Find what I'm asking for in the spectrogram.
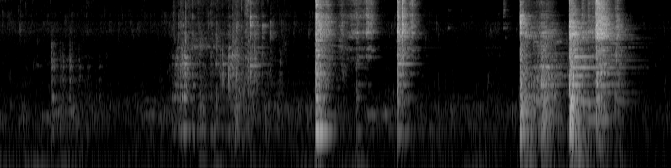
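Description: A metal lid and utensils clatter on a pot of rohu fish curry with potato, brinjal and bori, giving several sharp clinks and clanks between quieter kitchen sounds, no talk.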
